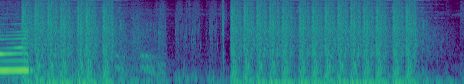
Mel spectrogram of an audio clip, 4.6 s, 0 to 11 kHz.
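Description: Rapid automatic gunfire in the mobile shooter Pixel Gun 3D, loud and close, with sustained bursts of repeated shots, a short pause, then another long burst.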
